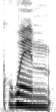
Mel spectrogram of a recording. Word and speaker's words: Sequim: So it says Sequim, Washington, but he says it's pronounced Squim, rhymes with whim.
